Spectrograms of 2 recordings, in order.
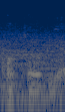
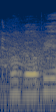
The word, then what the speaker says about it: Pokopia: I keep calling it Pokotopia, but it's not. Pokotopia is the name of the island in Battle Revolution. But Pokopia is going to be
